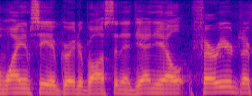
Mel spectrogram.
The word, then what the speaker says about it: Danielle Ferrier: CEO of the YMCA of Greater Boston, and Danielle Ferrier, did I pronounce it correctly?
